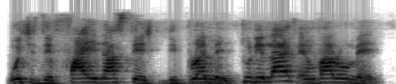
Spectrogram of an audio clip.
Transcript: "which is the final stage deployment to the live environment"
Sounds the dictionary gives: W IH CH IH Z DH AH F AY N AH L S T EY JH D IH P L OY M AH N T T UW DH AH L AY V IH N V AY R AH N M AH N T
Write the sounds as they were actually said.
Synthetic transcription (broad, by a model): W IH CH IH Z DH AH F AY N AH L S T EY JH D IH P L OY M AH N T T UW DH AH L AY F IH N V AY R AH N M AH N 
